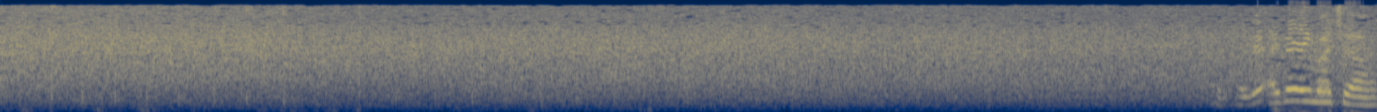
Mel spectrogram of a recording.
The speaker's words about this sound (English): I very much appreciate your applause for me. Thank you.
